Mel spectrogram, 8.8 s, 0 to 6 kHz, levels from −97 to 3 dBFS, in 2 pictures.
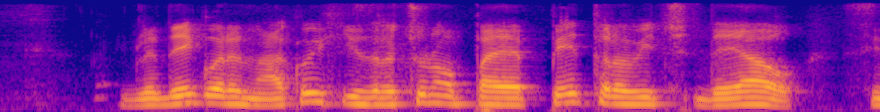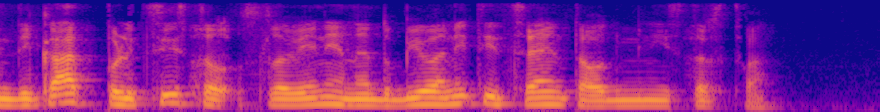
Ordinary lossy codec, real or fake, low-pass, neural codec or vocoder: AAC, 32 kbps; real; 5.4 kHz; none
